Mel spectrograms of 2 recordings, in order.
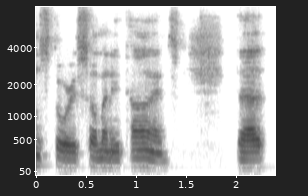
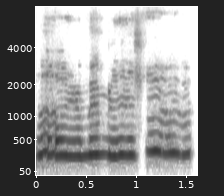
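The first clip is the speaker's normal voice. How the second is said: much higher, wobbly sentimental voice; tearful mom reminiscing; 5 dB louder than usual. Retold or imitated. Mom going through old photos, high and tearful. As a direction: reminisce as if about to cry. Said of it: "mom looking at old photos".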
